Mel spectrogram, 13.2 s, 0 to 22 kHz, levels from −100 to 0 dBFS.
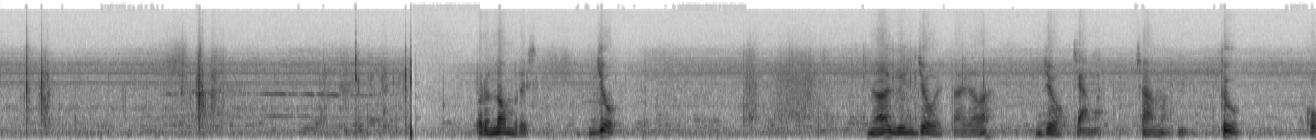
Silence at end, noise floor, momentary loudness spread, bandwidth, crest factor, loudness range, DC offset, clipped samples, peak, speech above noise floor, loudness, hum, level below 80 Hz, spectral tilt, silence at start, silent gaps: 0 s; -43 dBFS; 19 LU; 16.5 kHz; 24 dB; 7 LU; under 0.1%; under 0.1%; 0 dBFS; 24 dB; -22 LUFS; none; -70 dBFS; -5.5 dB/octave; 0 s; none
